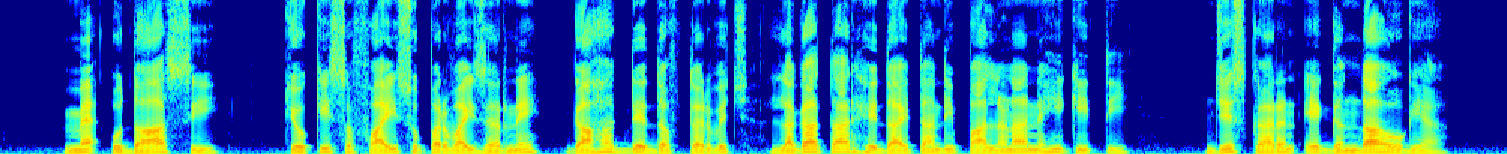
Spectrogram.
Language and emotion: Punjabi, sad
